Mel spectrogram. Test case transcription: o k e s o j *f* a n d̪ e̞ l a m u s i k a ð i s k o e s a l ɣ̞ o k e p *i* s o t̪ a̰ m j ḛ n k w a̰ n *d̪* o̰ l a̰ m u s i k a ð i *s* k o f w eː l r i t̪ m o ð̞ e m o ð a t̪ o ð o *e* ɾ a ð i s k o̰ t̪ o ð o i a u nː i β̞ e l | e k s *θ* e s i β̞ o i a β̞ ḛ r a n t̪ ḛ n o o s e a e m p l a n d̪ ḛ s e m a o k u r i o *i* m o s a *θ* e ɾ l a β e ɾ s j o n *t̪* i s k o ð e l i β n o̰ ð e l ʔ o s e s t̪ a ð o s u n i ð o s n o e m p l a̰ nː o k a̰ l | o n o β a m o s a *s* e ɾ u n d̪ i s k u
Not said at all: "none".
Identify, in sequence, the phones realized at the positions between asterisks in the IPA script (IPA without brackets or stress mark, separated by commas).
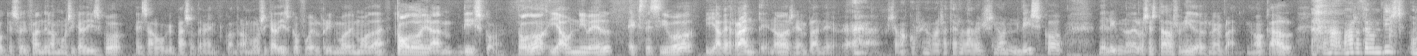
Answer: f, a, d̪, s, e, θ, a, θ, d̪, θ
